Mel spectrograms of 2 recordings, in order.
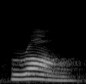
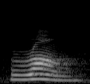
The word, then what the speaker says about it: wrong: Knee, knee, knife, knife, knit, knit, wrist, wrist, right, right, wrong, wrong.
